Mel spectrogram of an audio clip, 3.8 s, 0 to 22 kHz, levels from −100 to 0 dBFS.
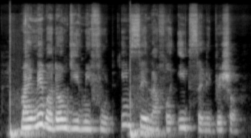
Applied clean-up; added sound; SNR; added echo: none; Thump, thud; 10 dB; none.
